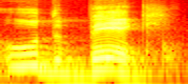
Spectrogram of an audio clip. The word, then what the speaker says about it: উদ্বেগ: আচ্ছা, এখন এইটাতে উচ্চারণ দেখো উদ্বেগ, এখানে ব আছে, শব্দের মাঝখানে বফলা থাকলে তো যার সাথে ঝুলে আছে এটা দ্বিত্ব হওয়ার কথা, কিন্তু এখানে তা হচ্ছে না, এখানে বয়ের উচ্চারণ হচ্ছে।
